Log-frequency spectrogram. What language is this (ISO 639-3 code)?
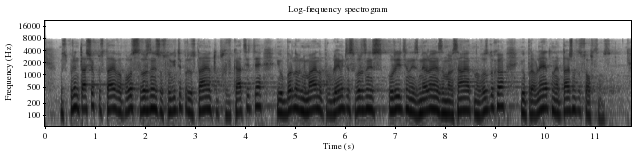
bul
